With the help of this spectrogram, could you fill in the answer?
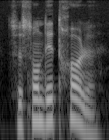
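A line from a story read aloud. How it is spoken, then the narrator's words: Plain. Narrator (French): dit-elle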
